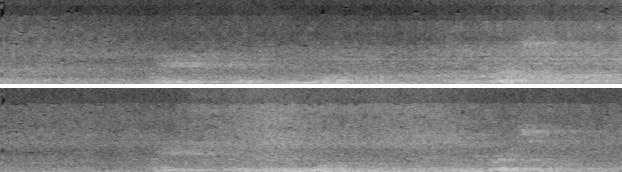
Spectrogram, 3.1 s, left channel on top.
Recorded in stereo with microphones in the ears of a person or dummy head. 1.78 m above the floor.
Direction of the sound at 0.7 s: 30° right (ahead or behind).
